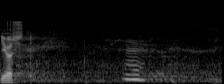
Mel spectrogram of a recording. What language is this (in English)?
Estonian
